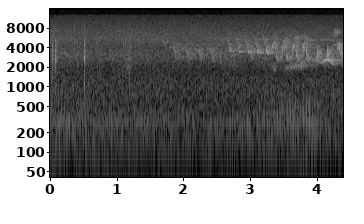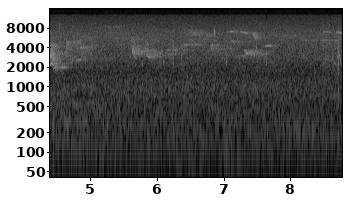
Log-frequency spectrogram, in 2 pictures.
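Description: Songbirds singing in the trees: a fast run of high, descending notes about three seconds in, then a few shorter calls. Underneath is a faint low hum that fades away partway through.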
